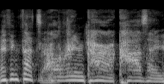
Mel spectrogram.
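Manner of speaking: hushed whisper. A game master voices a character whispering to a player; whispering. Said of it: "And she's like whispering to you".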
